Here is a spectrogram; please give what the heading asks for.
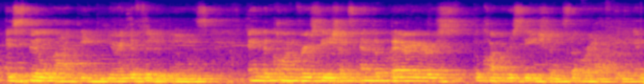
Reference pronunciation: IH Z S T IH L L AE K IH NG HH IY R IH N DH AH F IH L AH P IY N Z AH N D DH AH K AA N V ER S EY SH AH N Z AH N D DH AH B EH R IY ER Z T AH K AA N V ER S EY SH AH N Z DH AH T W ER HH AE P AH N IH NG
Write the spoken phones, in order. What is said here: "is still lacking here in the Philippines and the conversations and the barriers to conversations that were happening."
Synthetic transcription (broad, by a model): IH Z S T IH L N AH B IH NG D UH R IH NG DH AH F IH L AH P IY N Z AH N DH AH K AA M V ER S EY SH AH N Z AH N DH AH B EH R IY ER Z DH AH K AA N V ER S EY SH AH N Z DH AH T W ER HH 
